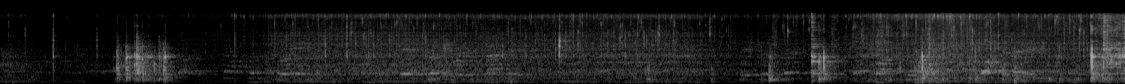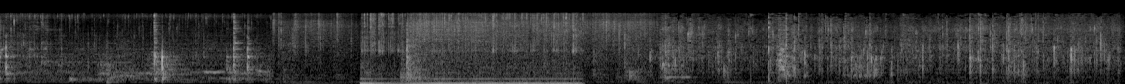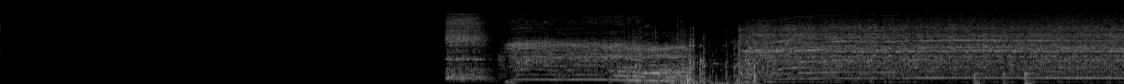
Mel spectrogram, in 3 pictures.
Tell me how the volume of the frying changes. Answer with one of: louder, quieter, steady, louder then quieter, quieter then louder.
louder.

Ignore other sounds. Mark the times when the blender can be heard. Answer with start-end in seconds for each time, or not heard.
26.9-33.7.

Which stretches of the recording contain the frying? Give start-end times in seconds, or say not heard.
0.0-22.5.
